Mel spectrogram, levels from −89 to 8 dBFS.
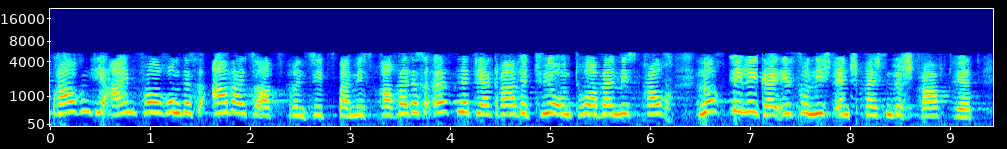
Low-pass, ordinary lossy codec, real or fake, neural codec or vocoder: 5.4 kHz; AAC, 24 kbps; real; none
